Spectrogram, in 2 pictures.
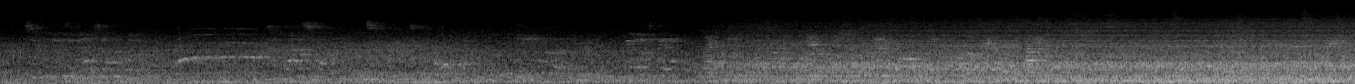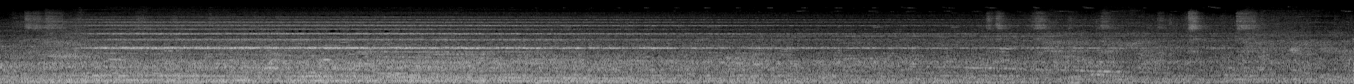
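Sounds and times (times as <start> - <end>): electric train rumbling past: 7.0 - 27.0
train brakes squealing: 13.8 - 27.0.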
